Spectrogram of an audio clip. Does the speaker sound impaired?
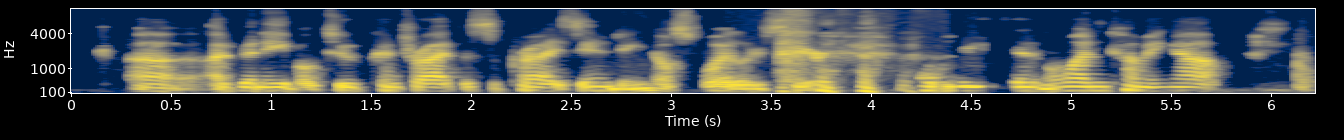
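No.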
